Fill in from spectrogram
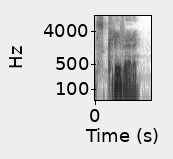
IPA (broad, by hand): ˈskriβ‑e‑re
